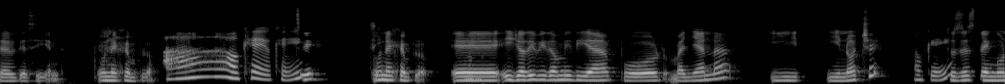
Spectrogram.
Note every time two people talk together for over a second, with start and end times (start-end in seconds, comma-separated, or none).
none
